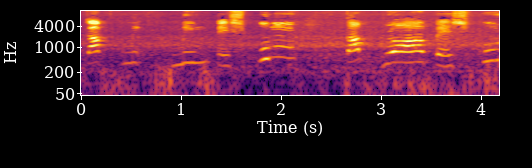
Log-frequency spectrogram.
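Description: A child's voice reading Arabic letter-and-vowel syllables aloud in a sing-song chant, one short syllable after another.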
